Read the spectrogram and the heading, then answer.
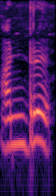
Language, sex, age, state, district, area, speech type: Tamil, female, 18-30, Tamil Nadu, Coimbatore, rural, read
